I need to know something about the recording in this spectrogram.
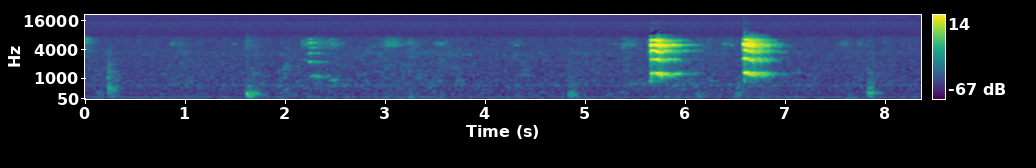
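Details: Indoors after time outside, 47-day-old West Highland White Terrier puppies: quiet shuffling and soft bumps, then two short, piercing, high whines about a second apart near the end.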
